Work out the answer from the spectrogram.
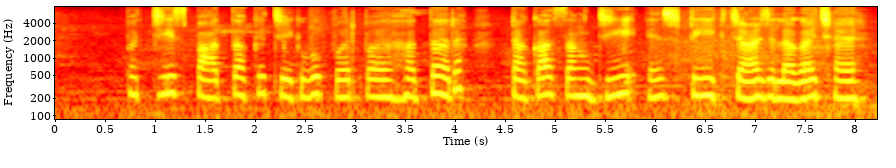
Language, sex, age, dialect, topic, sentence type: Maithili, female, 18-24, Bajjika, banking, statement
